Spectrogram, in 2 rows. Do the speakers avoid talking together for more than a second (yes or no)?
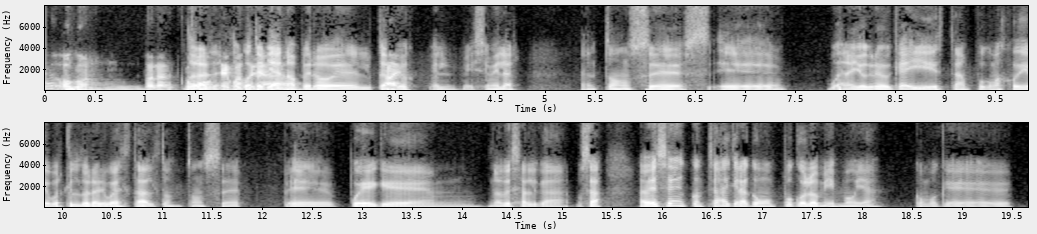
no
